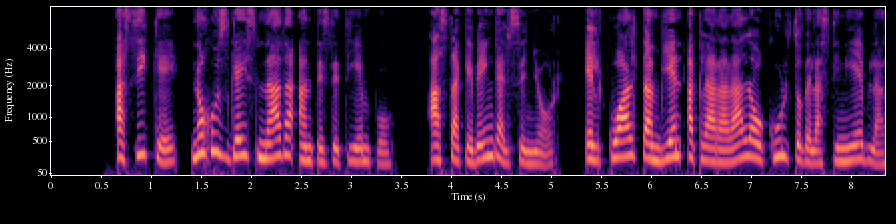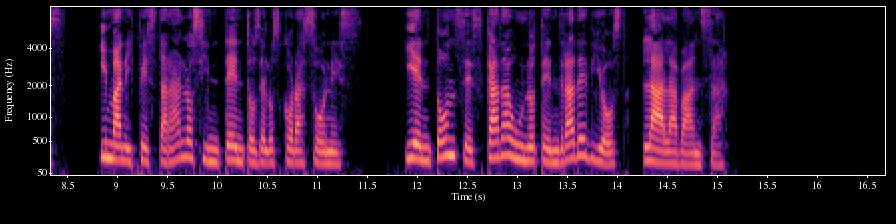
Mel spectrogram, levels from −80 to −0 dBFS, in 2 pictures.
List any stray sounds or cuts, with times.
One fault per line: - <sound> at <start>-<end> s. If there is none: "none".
none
